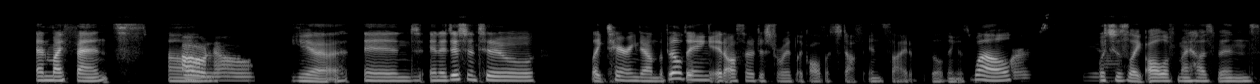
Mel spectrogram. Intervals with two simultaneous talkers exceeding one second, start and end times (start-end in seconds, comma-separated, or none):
none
